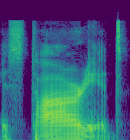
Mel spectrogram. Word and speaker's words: started: Para usted decir comenzó, usted dice started, ¿ok? Va a pronunciar la ED.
